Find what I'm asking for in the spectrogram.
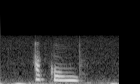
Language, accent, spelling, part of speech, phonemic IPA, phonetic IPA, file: Armenian, Eastern Armenian, ակումբ, noun, /ɑˈkumb/, [ɑkúmb], Hy-ակումբ.ogg
- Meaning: club; clubhouse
